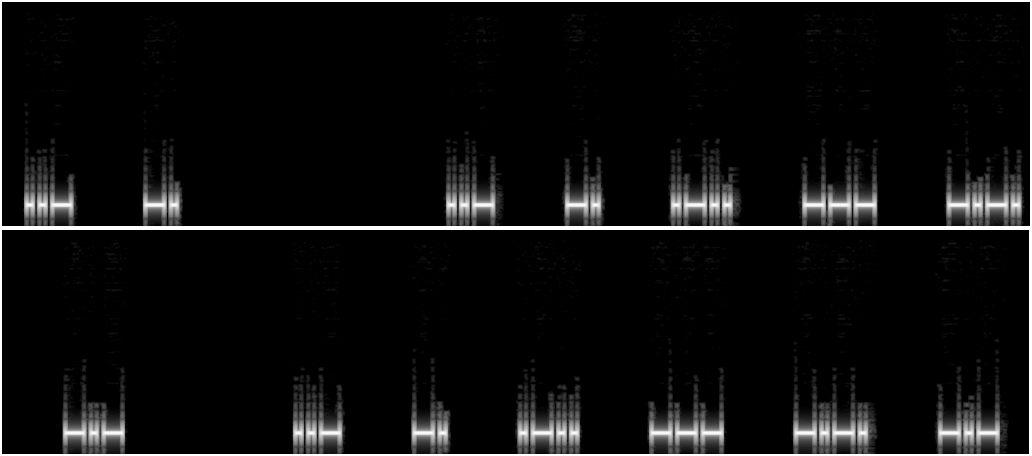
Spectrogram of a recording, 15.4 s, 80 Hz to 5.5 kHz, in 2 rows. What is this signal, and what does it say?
Morse code, heard as a keyed tone, about 25 wpm, spaced as for 12 wpm, 600 Hz. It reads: UN UNLOCK UNLOCK
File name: UN6 12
